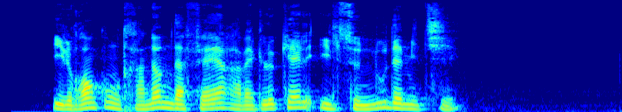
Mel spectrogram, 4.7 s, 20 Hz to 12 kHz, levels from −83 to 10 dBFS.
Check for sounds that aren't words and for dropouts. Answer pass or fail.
pass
